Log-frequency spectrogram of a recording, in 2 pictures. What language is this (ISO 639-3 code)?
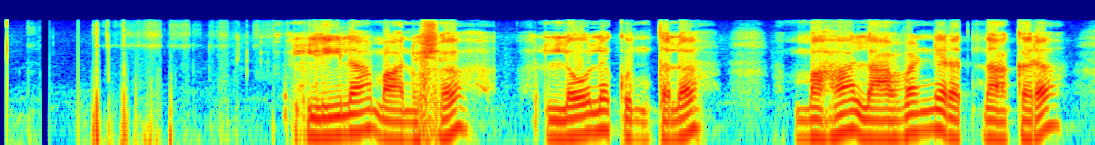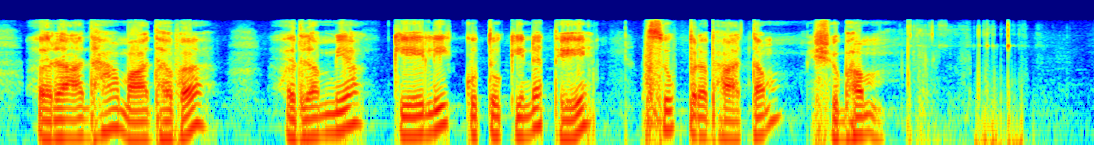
san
